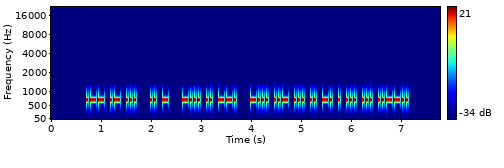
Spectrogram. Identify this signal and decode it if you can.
Morse code, heard as a keyed tone, about 32 wpm, 700 Hz. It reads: WAS IT BIG BUSINESS?
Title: Sentences from Top 1000 Words - Review Part 1 - 30wpm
